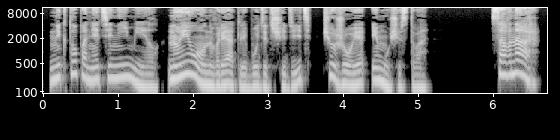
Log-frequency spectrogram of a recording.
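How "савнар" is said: screeching. A narrator's reading. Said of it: "заверещала Лахджа".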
